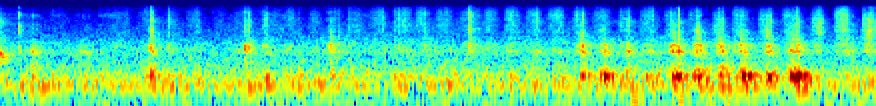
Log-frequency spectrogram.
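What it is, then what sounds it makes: Scratch art paper being scraped. A wooden stylus scratches fill patterns near the bottom edge of a flat black coated scratch art paper sheet lying on a table. Quiet, irregular dry rasping strokes with a low papery body and brief brighter scrapes grow louder and choppier toward the end.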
